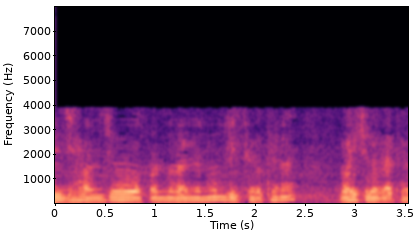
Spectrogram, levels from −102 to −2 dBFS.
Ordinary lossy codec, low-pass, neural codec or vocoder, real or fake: AAC, 16 kbps; 7.2 kHz; codec, 44.1 kHz, 3.4 kbps, Pupu-Codec; fake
